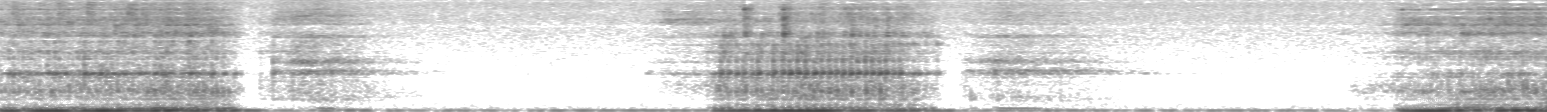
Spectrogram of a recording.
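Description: Loud, rough snores on each in-breath with quiet out-breaths, about two breath cycles in eight seconds; ordinary heavy snoring.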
